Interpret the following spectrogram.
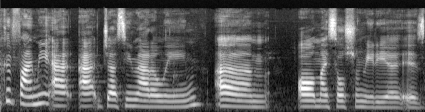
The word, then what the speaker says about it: Madelene: madeline and she's like your name isn't Madeleine it's madelene I was like what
